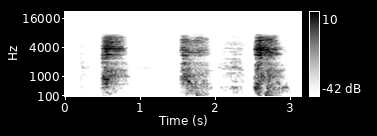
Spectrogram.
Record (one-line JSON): {"exhalation_length": "3.2 s", "exhalation_amplitude": 13831, "exhalation_signal_mean_std_ratio": 0.43, "survey_phase": "beta (2021-08-13 to 2022-03-07)", "age": "45-64", "gender": "Male", "wearing_mask": "No", "symptom_cough_any": true, "smoker_status": "Never smoked", "respiratory_condition_asthma": false, "respiratory_condition_other": false, "recruitment_source": "Test and Trace", "submission_delay": "2 days", "covid_test_result": "Positive", "covid_test_method": "LFT"}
